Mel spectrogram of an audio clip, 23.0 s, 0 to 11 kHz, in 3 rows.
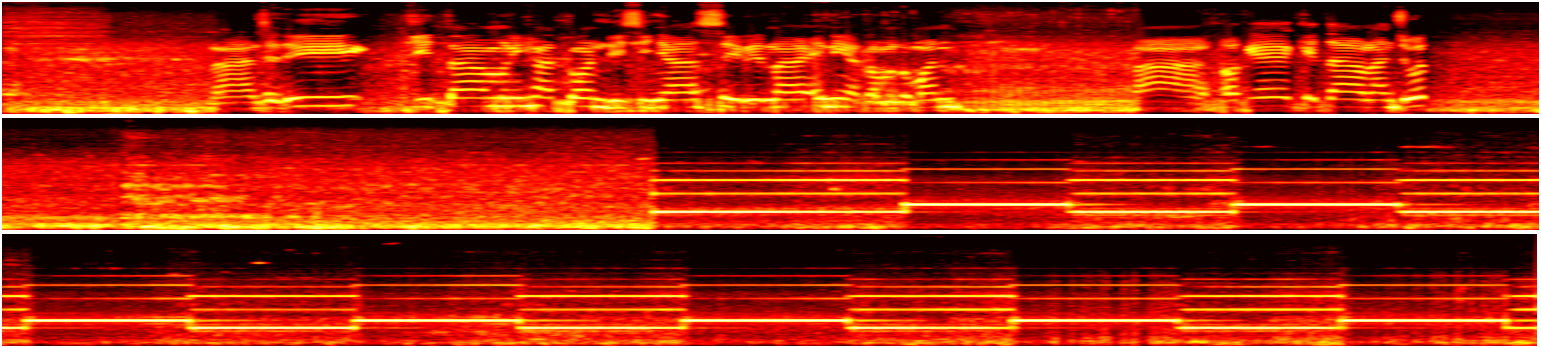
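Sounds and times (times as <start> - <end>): level crossing two-tone siren: 10.9 - 23.0.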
